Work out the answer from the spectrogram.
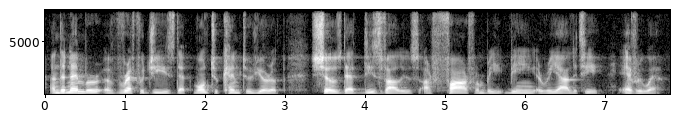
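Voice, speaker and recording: Halting Portuguese-accented man giving a speech. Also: fairly low pitch, a bit bright. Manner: halting, many fillers and restarts. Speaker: conference speaker. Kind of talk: conference speech.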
